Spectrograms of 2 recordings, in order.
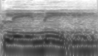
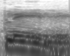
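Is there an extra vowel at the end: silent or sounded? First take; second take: sounded; silent. First: The word ends with an extra vowel sound. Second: The word ends with no extra vowel. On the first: The speaker calls it wrong. "Not प्लेने" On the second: The speaker calls it right. "This is प्लेन"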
